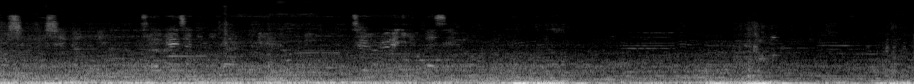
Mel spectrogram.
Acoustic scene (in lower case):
car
